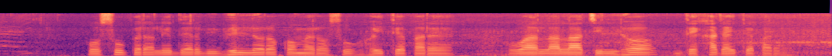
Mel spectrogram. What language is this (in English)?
Bangla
